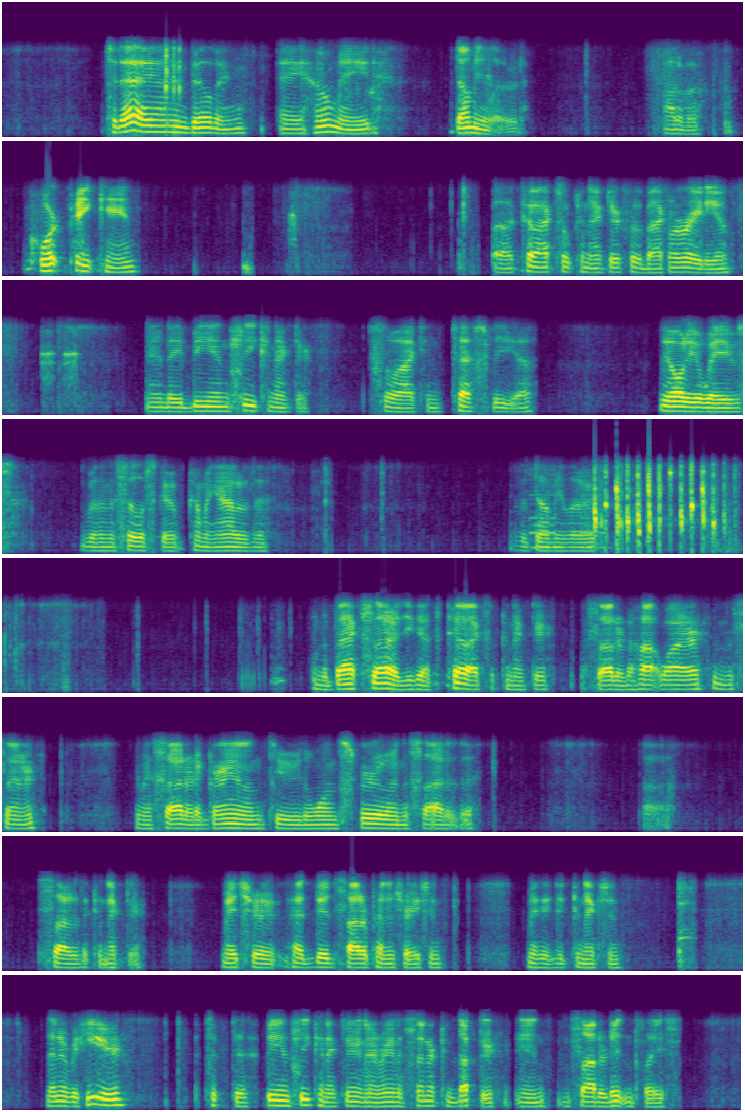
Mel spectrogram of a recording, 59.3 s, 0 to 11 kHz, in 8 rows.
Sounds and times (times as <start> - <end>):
Speech: 1.0 - 5.3, 6.6 - 8.8, 12.3 - 14.8, 16.2 - 17.9, 18.5 - 20.2, 21.4 - 24.9, 27.4 - 28.2, 32.4 - 37.5, 38.4 - 41.8, 43.5 - 43.8, 44.8 - 45.9, 46.7 - 49.0, 49.7 - 50.7, 52.3 - 53.2, 53.8 - 58.7.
